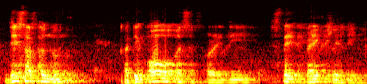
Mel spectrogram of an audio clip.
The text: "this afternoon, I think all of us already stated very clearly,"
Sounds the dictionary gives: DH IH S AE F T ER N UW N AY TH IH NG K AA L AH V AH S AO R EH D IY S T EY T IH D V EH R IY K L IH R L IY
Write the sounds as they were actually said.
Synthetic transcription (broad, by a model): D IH S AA F T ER N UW N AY T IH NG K AA L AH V AH S AO R EH D IY S T EY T V EH R IY K L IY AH L IY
